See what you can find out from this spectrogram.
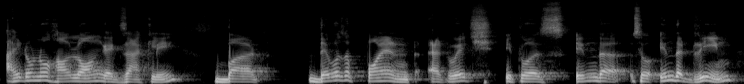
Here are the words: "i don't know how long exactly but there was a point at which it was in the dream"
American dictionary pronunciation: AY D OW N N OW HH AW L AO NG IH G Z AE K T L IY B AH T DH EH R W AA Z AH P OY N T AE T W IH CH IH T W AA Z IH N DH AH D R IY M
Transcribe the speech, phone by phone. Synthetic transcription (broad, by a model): AY D OW N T OW HH AW L AO NG IH G Z AE K T L IY B AH T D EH R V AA Z AH P OY N T AE T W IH CH IH T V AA Z IH N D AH D R IY M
